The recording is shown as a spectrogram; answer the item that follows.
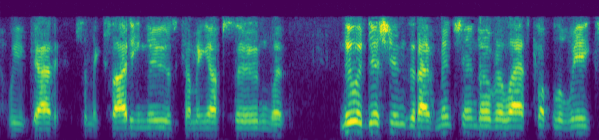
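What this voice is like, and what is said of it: Hoarse, croaky voice from a cold. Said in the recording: “I've got a little cold ... I apologize about the voice this morning. Kind of sound like a frog.”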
